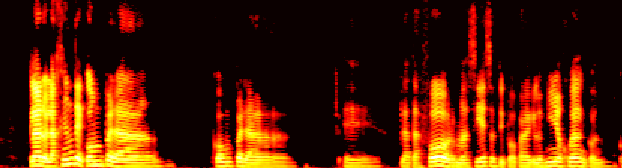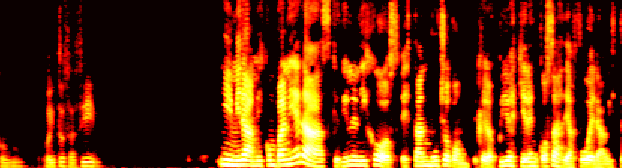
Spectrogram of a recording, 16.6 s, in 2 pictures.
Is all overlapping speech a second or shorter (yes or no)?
yes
